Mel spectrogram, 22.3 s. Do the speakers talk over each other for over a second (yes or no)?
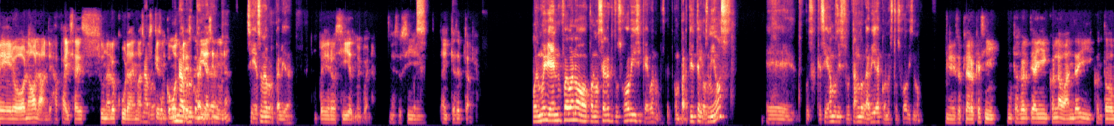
yes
